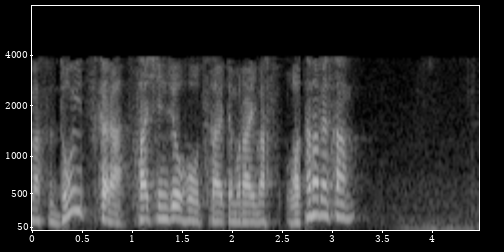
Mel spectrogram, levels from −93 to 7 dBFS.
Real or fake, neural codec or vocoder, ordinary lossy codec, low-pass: real; none; AAC, 16 kbps; 7.2 kHz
